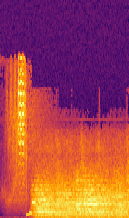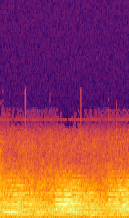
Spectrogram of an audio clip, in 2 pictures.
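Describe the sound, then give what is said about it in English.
Church bells ringing out in Bethlehem for morning mass, a loud, dense wash of overlapping peals that bursts in after a brief quiet start and rings steadily without a break. “That's the sound of the bells of Bethlehem, where hundreds of worshipers, pilgrims, and tourists are in the traditional birthplace of Christ for morning mass.”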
